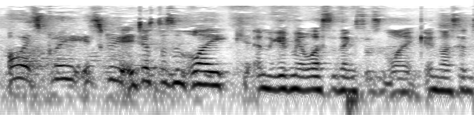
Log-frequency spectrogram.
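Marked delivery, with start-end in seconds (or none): 0.1-1.8 lightly voiced cheerful owner, higher; a touch of a dismissive owner; mock breezy reassurance; breezy dog owner. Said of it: "And then she said".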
